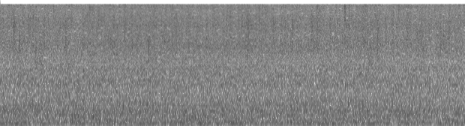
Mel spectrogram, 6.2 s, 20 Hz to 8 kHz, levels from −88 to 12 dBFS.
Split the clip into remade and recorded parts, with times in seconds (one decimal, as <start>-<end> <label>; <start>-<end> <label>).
0.0-1.1 recorded; 1.1-3.7 remade; 3.7-6.2 recorded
